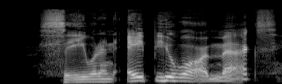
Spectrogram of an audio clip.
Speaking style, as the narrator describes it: he chuckled

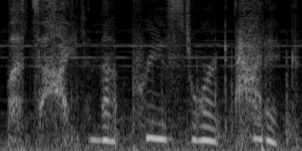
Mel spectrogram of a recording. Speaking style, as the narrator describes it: whispered Carl

